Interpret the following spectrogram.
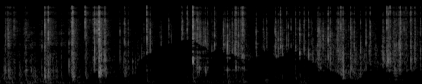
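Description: Clear plastic packaging bag crinkling as it is pulled open and handled, a quick run of irregular crackles.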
